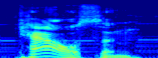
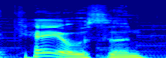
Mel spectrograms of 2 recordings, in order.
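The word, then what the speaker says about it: Kaoson: not how you say this should be the cowson no no it's a chaosin because it's named after the lead weapon designer Grant KO and that's how he pronounces his last name so it's the chaosin now you know knowing's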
